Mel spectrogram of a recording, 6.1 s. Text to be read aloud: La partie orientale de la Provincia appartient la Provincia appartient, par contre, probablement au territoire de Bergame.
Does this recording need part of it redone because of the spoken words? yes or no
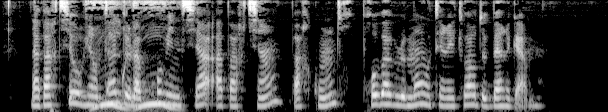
yes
